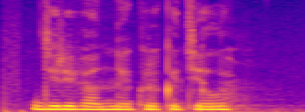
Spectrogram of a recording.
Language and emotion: Russian, neutral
